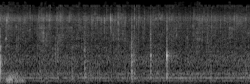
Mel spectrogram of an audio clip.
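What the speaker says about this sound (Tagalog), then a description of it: "Napakabango niya kapag ginigisa yung bawang at saka yung sibuyas." Garlic and onion sauté in a pan with a soft, faint crackling sizzle, dotted with a few small ticks and pops from the oil.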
